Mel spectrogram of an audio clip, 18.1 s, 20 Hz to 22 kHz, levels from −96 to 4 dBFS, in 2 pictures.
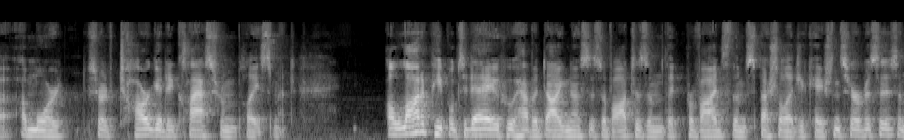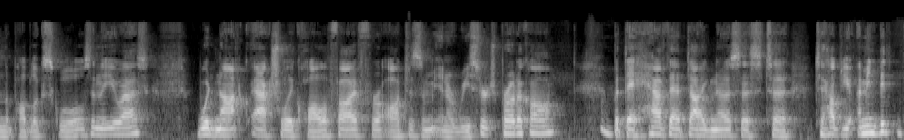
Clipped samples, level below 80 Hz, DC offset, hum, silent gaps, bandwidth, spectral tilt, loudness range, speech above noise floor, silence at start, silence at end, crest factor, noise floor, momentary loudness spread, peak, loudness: under 0.1%; -56 dBFS; under 0.1%; none; none; 12.5 kHz; -5.5 dB/octave; 4 LU; 34 dB; 0 s; 0 s; 20 dB; -56 dBFS; 10 LU; -2 dBFS; -22 LUFS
